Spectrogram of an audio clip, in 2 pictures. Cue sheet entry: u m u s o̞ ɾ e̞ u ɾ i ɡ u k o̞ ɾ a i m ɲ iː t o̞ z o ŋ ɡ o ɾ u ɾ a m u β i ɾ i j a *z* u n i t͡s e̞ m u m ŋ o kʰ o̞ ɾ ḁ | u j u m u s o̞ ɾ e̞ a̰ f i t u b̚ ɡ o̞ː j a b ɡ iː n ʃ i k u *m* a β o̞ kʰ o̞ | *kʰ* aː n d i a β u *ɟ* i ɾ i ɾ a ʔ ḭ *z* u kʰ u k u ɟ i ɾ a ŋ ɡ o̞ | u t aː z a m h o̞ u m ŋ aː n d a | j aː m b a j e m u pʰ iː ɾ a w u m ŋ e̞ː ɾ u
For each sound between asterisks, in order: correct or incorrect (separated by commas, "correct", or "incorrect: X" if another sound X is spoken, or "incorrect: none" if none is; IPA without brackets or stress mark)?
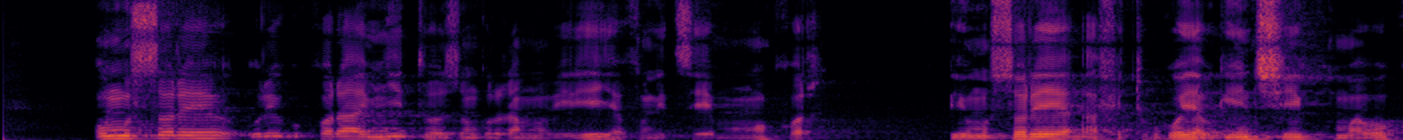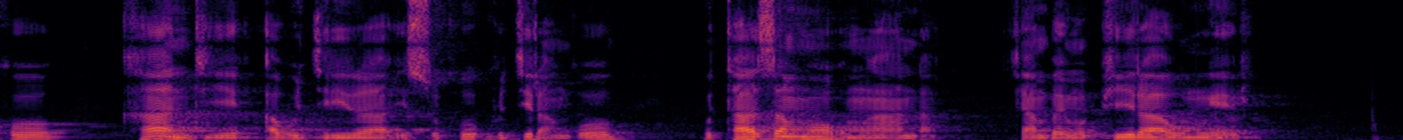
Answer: incorrect: v, correct, correct, correct, incorrect: s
